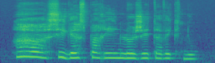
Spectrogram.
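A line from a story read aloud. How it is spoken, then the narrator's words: Ashamed exclamation. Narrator (French): l'architecte s'écriait, rougissant de scrupules, tourmenté d'une honte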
